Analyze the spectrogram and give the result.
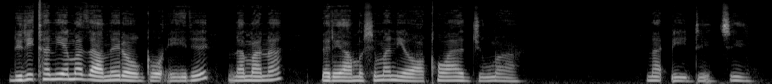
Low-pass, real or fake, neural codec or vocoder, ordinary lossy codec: none; fake; codec, 44.1 kHz, 1.7 kbps, Pupu-Codec; none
